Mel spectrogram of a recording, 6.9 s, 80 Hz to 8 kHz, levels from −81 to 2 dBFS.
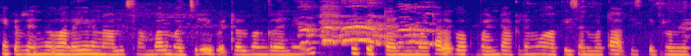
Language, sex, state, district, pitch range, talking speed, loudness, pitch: Telugu, female, Andhra Pradesh, Krishna, 185-200 Hz, 180 wpm, -18 LUFS, 190 Hz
